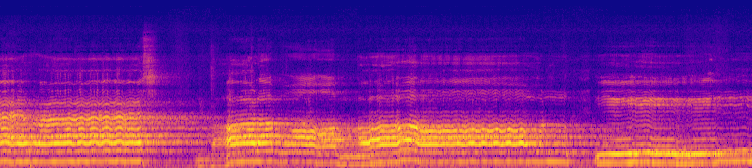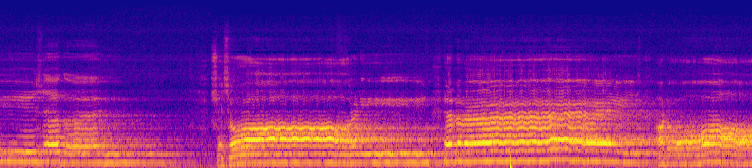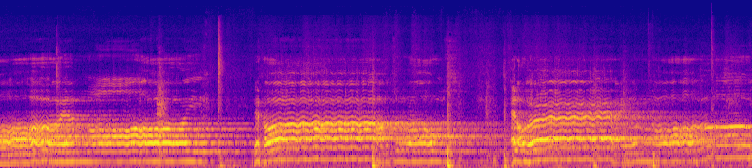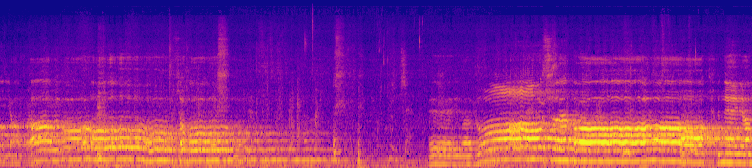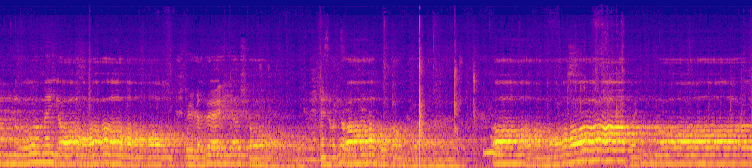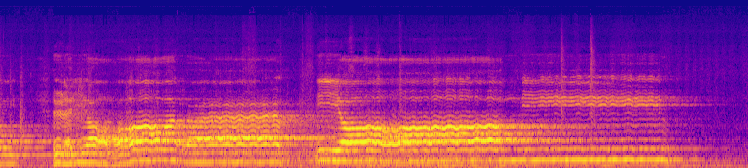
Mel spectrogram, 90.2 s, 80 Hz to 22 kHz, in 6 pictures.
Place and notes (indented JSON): {
  "title": "Spanish Synagogue, jeruzalemska street",
  "date": "2000-10-07 13:50:00",
  "description": "Cantor of the Brno Jewish community Arnošt Neufeld sings service in the Spanish Synagogue in Prague",
  "latitude": "50.08",
  "longitude": "14.43",
  "altitude": "209",
  "timezone": "Europe/Prague"
}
